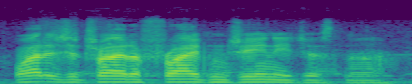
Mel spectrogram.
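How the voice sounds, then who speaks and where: A man's voice: mid-range voice, quick pace, bright, forceful tone. An actor playing a protective, suspicious husband and father, plain-spoken and blunt, in 1940s radio drama style. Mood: suspicious, firm. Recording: vintage 1940s radio recording.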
